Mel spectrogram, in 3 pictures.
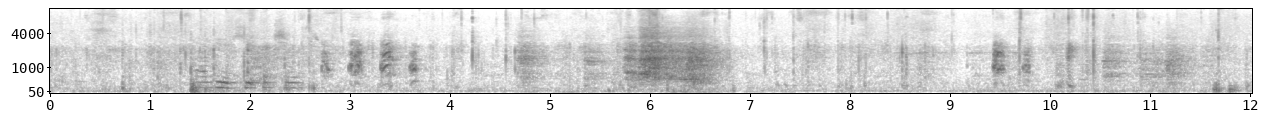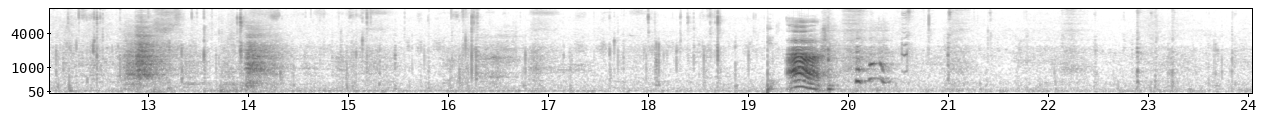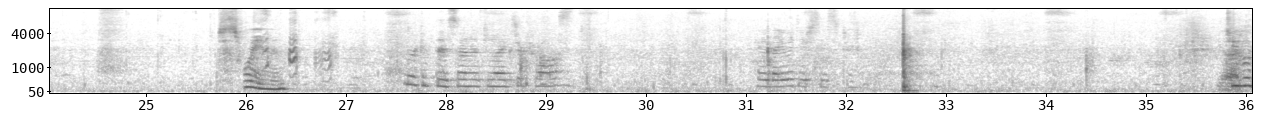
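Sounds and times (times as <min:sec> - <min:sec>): puppies suckling: 0:00.0 - 0:36.0
puppy squeaking: 0:01.2 - 0:04.3, 0:09.3 - 0:11.0, 0:25.8 - 0:27.1.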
